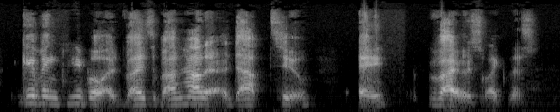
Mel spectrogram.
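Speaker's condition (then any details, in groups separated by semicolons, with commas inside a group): Cerebral palsy; lifelong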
